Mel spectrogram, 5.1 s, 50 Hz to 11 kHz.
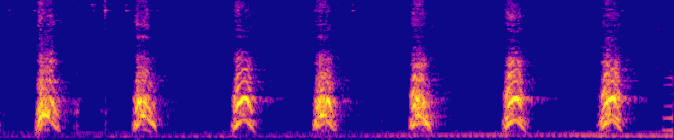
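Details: Noon recording of barking dogs on a neighbouring property: seven evenly spaced, punchy barks, roughly one every 0.7 seconds, over a low steady hum.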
